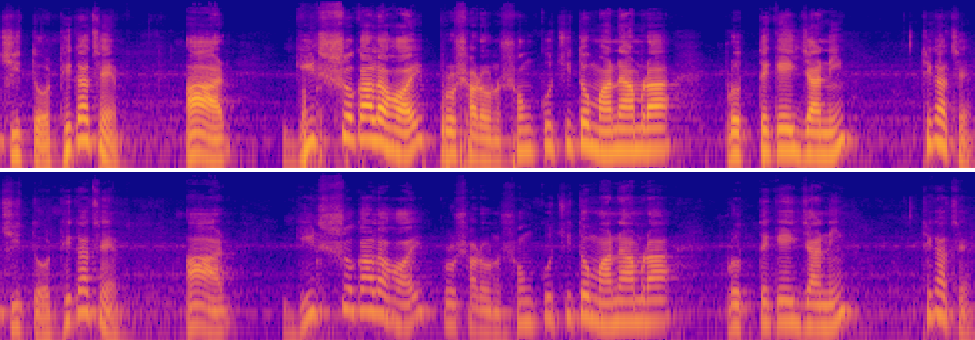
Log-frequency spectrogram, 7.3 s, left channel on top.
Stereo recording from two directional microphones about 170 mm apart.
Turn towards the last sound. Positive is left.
turn(degrees=30)  # may be behind; listen again after turning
